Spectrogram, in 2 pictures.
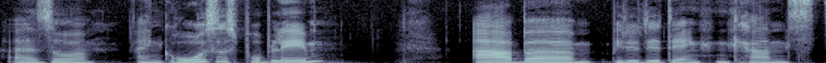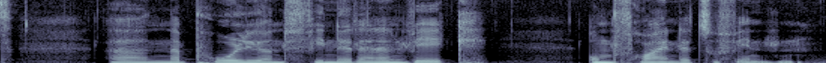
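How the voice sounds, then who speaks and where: A woman presents children's picture books, reading passages aloud in a soft, mellow voice and then chatting to a young listener with small fillers. Her pitch sits in an ordinary middle range. The sound is dry and close, with no room around it. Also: a little slow, dry recording. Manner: lively storytelling with shifted voices for animals.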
